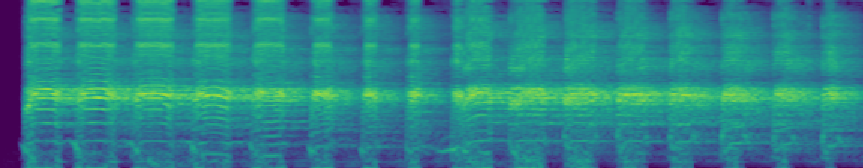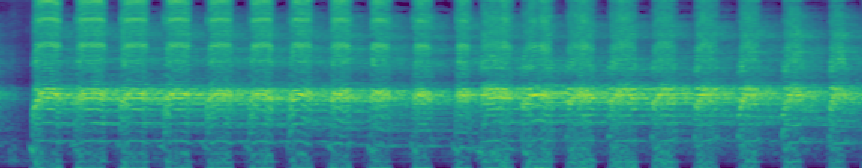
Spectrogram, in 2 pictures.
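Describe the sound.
A duck call blown in a long, rapid string of loud, nasal hen quacks imitating an aggressive, pleading boss hen, with a brief pause midway before the insistent, pleading cadence resumes.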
